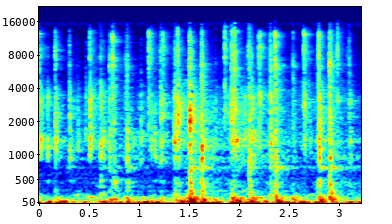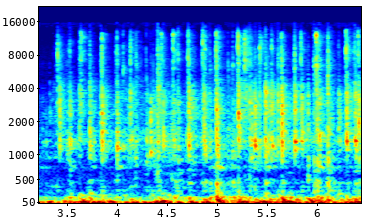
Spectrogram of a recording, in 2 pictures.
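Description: Fingertips type rapidly on a black compact plastic typewriter-style keyboard with round plastic keycaps. A dense stream of short, bright clacks comes with some louder strikes, over a steady low hum.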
